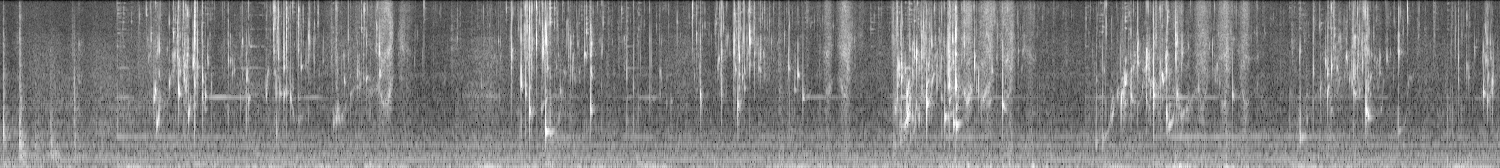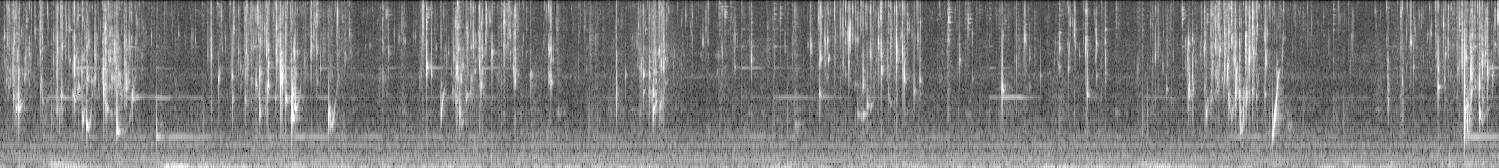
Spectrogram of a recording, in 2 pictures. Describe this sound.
Sound effects > Human sounds and actions
Hands through water in ceramic bowl.
Moving my hands through water in a ceramic wash basin, no running water. Hands rub together, flicking fingers at the end of the clip. You can hear the ringing of fingernails against the ceramic bowl. Recorded in studio.
basin, bowl, bucket, ceramic, clean, dip, drip, fashioned, fingers, flick, fluid, hand, hands, manipulate, old, rub, slosh, wash, water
